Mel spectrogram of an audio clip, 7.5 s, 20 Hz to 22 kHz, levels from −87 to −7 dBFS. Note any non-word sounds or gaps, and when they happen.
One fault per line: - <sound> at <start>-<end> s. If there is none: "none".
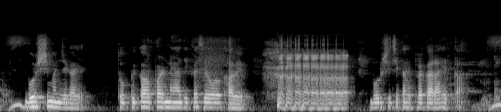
- laugh at 3.9-5.3 s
